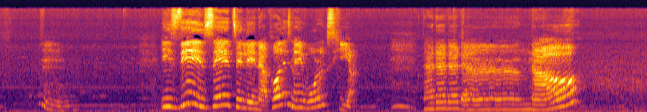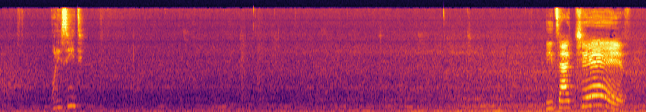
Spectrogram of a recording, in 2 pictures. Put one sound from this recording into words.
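A young woman speaks close by with animation, in a sing-song voice.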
